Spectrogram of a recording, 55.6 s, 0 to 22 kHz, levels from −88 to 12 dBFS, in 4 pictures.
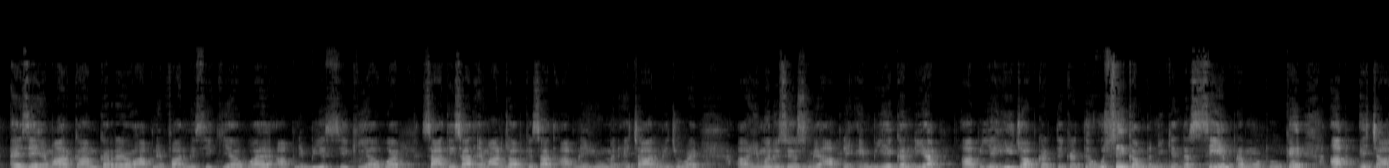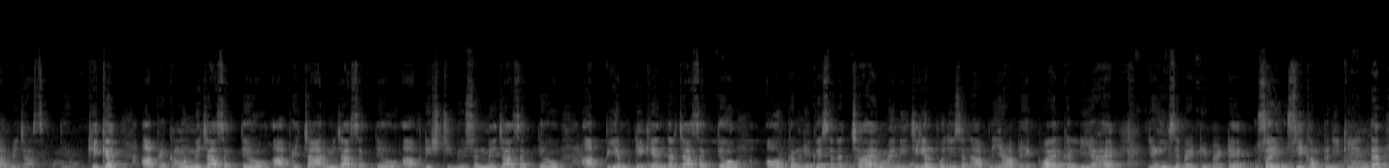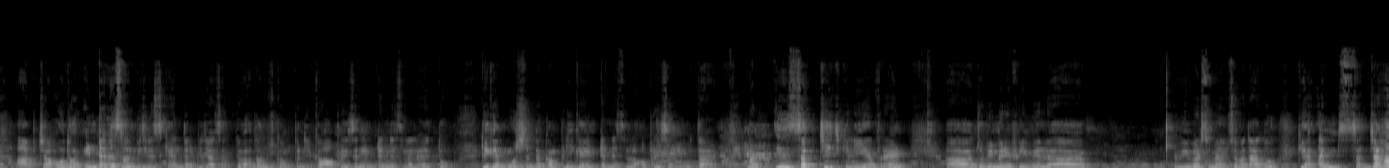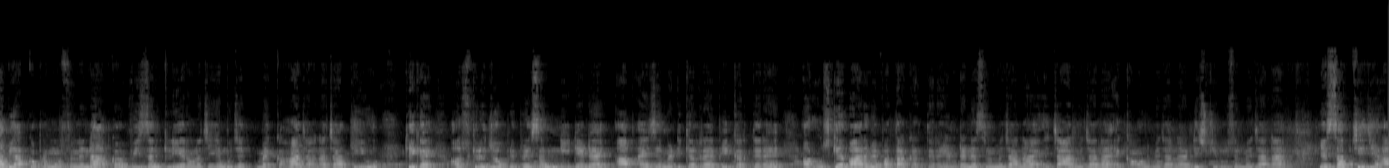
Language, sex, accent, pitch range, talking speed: Hindi, male, native, 175-225 Hz, 180 wpm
